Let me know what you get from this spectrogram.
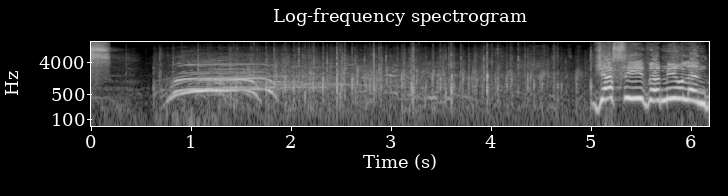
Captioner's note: audience applause and cheer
